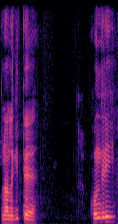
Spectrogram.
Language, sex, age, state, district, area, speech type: Santali, male, 30-45, West Bengal, Uttar Dinajpur, rural, spontaneous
